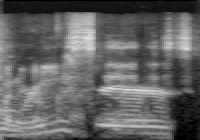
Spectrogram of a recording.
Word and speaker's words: Reese's: Okay, first of all, it's Reese's. – Reese's. – It does not rhyme with feces.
